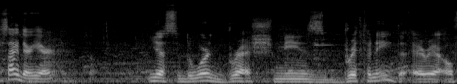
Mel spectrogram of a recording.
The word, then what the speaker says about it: Breizh: Yes, the word Brèche means Brittany, the area of France, Brittany, in their local dialect. That's how you would say it, Brèche. It's spelled very differently, but it's pronounced Brèche.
